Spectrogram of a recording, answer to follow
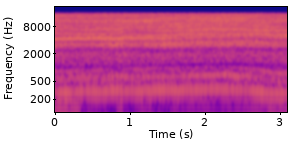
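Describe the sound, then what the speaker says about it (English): A power buffer works polishing compound into a boat's gel coat, a loud continuous high-pitched motor whine with a steady pitch that dips slightly as pressure changes. "now we want to hit it with the buff"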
